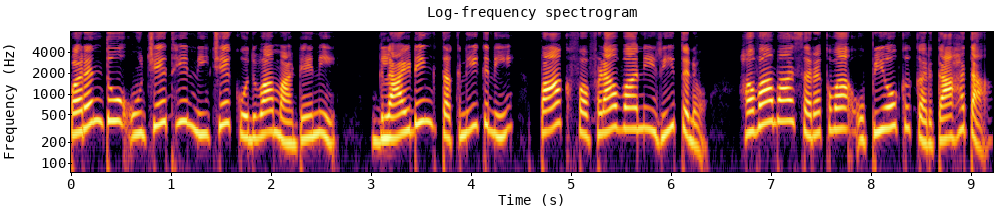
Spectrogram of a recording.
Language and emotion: Gujarati, neutral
